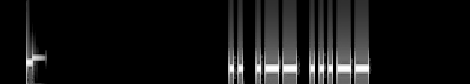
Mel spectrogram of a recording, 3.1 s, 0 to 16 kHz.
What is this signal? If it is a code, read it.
Morse code, heard as a keyed tone, about 40 wpm, 700 Hz. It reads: IW3
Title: Callsign Prefixes for Top 25 DXCC - 40wpm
